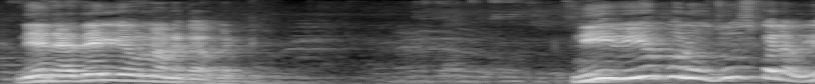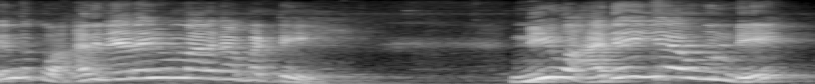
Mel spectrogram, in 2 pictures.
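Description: Teacher, lively questioning sermon. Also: high voice. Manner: questions the listeners often, tells folk parables. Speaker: spiritual teacher. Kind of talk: devotional discourse. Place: ashram hall. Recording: roomy hall echo.

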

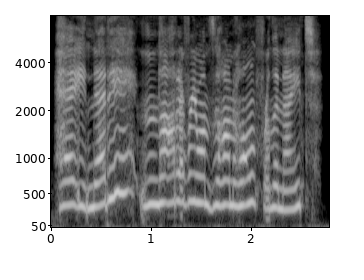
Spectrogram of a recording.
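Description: A woman's voice: extremely high pitch, moderate pace, a little hiss or hum. A woman voicing an eager, flustered young female yeti in a cartoon, talking to herself and sighing. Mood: frustrated. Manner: animated, sighing, talks to herself. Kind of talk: cartoon voice acting.

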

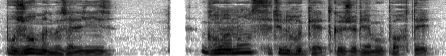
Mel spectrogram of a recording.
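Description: A man's voice: fairly low pitch, sing-song, normal speed, warm tone, slightly rough, dry recording, studio quality. A man reading an audiobook, voicing an eager young officer who talks cheerfully to his grandmother.

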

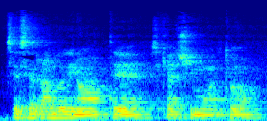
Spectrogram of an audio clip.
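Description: A chiropractor treating a patient gives short, direct instructions and questions, mixed with casual chat, in a small, bare indoor treatment room. His lowish voice is warm, slow, and completely flat. The recording is roomy, with a distant mic, faint noise, and clicks.

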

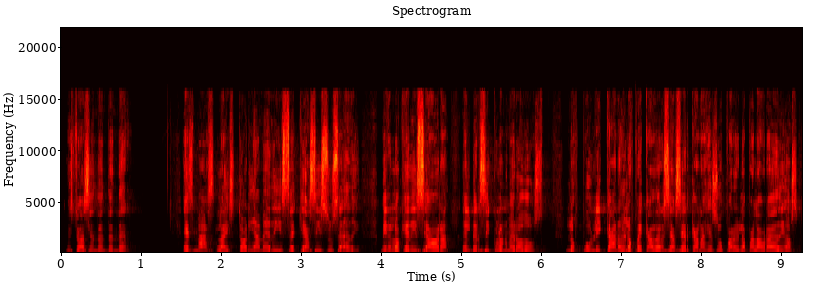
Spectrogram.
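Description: Speaking fast with an extremely high pitch, the man preaches an evangelistic sermon to a live church congregation. He is emphatic and quizzes his listeners for answers.

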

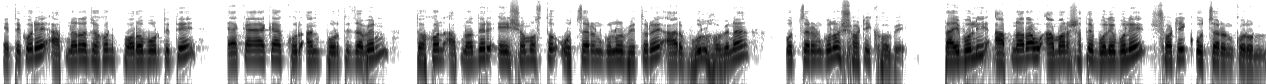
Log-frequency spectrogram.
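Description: A man teaching Quran reading, chanting drawn-out syllables for students to repeat and adding quick, quieter explanations of pronunciation rules in Bengali-accented speech. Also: high voice, no room sound, clean studio sound. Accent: Bangladeshi Bengali. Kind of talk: slow recitation lesson with spoken explanations.

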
